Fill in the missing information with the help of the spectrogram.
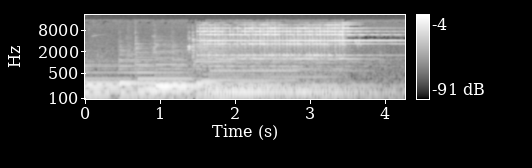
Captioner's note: phone rings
